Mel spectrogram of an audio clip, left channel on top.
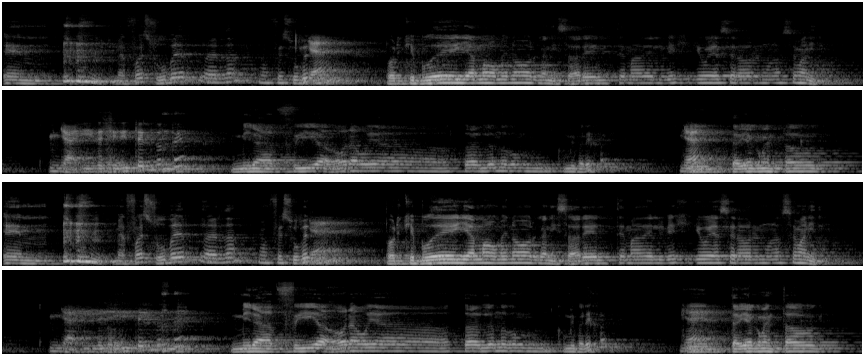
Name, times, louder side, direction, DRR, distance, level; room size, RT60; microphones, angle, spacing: voice 1, 0.0-3.1 3.8-8.2 9.7-9.8 10.3-10.4 10.9-14.7 15.4-16.8, right 2 dB, 35° right, 9 dB, 0.6 m, -30 dB
voice 2, 3.0-3.3 9.1-10.5 15.4-15.6, left 3 dB, 90° left, 5 dB, 1.2 m, -33 dB
9.1 x 8.4 x 6.2 m, 1.4 s
head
